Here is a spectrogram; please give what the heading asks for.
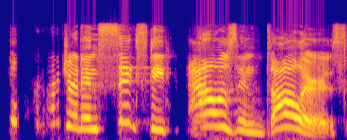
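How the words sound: It sounds amazed and incredulous. The listener should be amazed at the amount. The speaker calls it right. "I wanted people to feel incredulous"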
